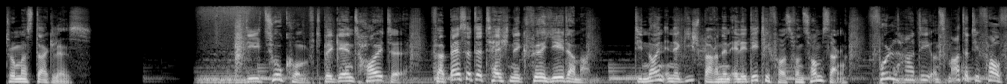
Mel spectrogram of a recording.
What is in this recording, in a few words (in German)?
Werbung Full HD TV; Somsang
